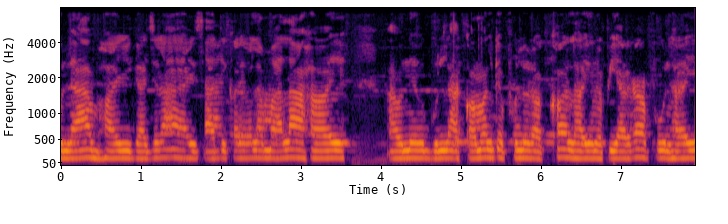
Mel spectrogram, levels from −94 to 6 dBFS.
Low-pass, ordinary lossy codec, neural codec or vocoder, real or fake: 7.2 kHz; none; none; real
